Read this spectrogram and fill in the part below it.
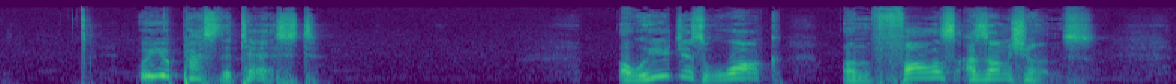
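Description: A man speaks with animation into a microphone, in bursts separated by pauses.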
